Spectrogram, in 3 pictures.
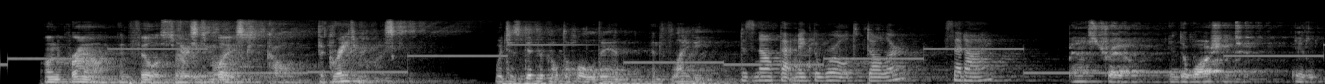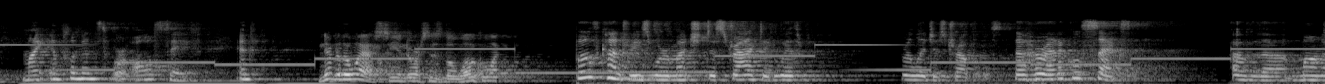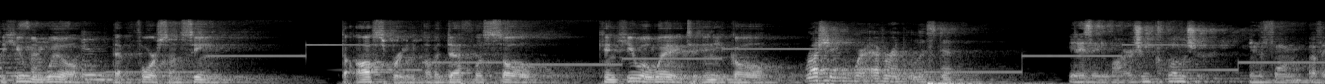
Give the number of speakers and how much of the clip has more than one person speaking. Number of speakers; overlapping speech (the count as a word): eight, about 5%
